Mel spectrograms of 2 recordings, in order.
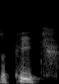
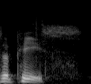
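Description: First: The name sounds like the phrase 'a peach'. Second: The name sounds like the phrase 'a piece'. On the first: This is the Italian pronunciation. "He says a peach. The Italian way" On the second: This is the changed, anglicized pronunciation. "Carmine's a piece"

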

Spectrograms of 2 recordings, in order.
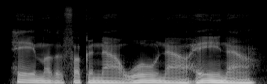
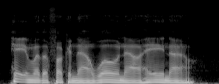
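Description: First: It is said slowly. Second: It is said fast.

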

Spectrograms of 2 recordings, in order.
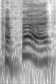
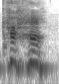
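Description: First: The middle consonant is a plain F sound. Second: The middle consonant is a hard H sound. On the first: "where I will say cafe" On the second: "they have a very hard H sound"

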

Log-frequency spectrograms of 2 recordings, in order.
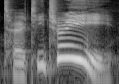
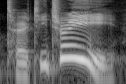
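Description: First: It is said in an Irish accent. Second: The same.

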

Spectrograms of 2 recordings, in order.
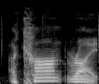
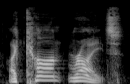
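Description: First: The T at the end of can't is pronounced. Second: The T at the end of can't is dropped.

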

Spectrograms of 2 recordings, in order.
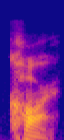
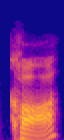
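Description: First: It is said in an American accent. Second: It is said in a South African accent.

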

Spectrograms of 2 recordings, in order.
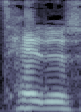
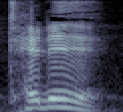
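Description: First: The final T sound is pronounced. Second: The final T sound is left silent. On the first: "I'm assuming it's Tenet" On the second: "It might be a silent T at the end"

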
